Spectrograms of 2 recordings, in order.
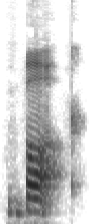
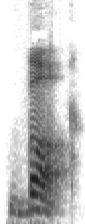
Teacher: este sonido es menos redondeado es decir la boca la vas a poner menos redondeada y vas a abrir un poquito más la boca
